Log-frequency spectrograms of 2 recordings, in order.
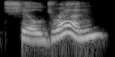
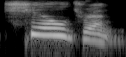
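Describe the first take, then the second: First: The stress is on the second syllable. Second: The stress is on the first syllable. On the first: The speaker calls it wrong. "We don't say children" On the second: The speaker calls it right. "So the stress is on the first syllable"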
